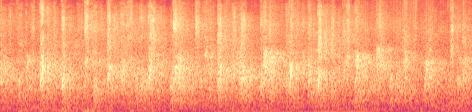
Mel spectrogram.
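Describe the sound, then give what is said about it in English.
An audience breaks into steady, sustained applause, a dense wash of many hands clapping at an even loudness for several seconds, with no voices standing out. “Can we give a round of applause for those?”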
